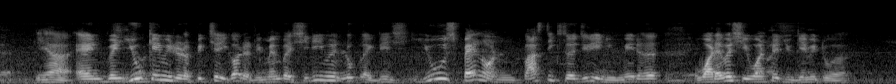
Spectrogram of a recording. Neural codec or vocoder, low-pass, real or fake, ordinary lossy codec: none; 7.2 kHz; real; none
